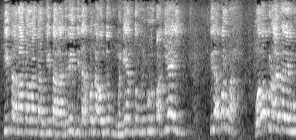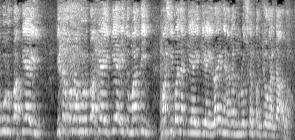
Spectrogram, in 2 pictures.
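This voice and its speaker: A man's voice: very high-pitched, steady tone, fast, a little hiss or hum. A man preaching a fervent, rhythmic sermon to a congregation, repeating set phrases. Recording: echoey hall recorded from far off.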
